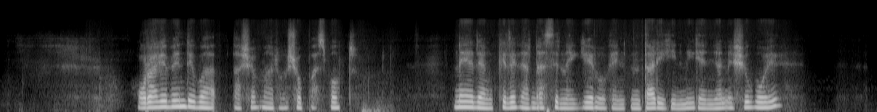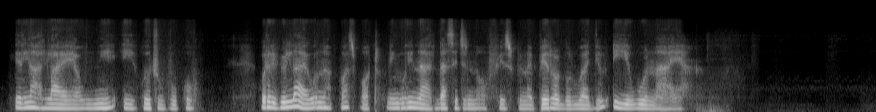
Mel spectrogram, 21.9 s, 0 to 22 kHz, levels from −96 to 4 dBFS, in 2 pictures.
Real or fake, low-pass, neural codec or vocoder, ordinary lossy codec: fake; 10.8 kHz; codec, 16 kHz in and 24 kHz out, 0.6 kbps, FocalCodec, streaming, 2048 codes; none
